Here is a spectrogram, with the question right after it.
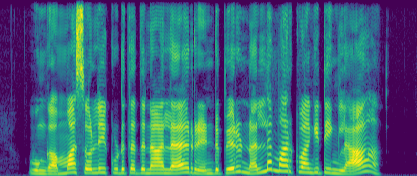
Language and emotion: Tamil, surprised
